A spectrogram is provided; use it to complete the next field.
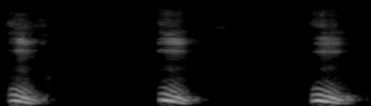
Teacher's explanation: la vocal y es una vocal cerrada la boca está casi que toda cerrada casi casi la lengua está adelante por su llama anterior y además los labios están estirados y · La lengua está adelante, por eso se llama anterior. Y además los labios están estirados. I. La lengua se mueve hacia adelante un poco. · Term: vocal I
